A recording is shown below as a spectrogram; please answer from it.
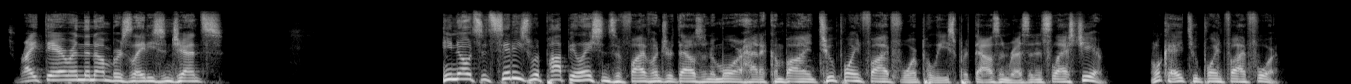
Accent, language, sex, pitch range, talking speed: American, English, male, 120-175 Hz, 135 wpm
